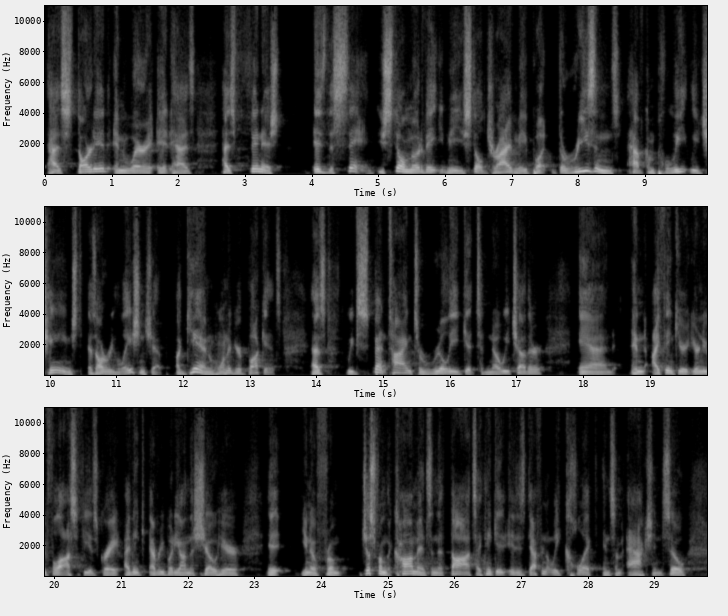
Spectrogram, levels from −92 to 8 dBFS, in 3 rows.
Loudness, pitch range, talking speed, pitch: -26 LUFS, 120-145 Hz, 165 wpm, 130 Hz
